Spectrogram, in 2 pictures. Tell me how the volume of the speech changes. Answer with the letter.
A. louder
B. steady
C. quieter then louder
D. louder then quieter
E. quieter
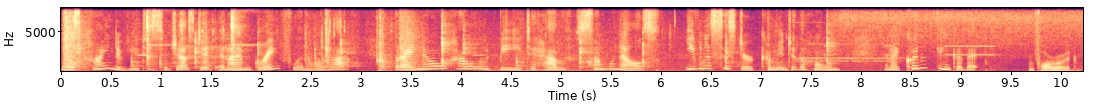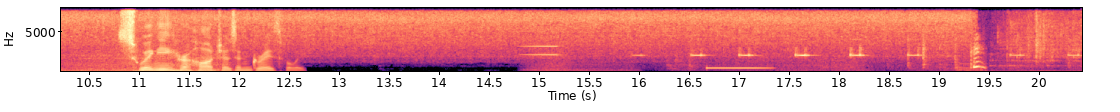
B.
